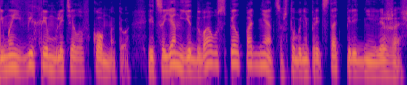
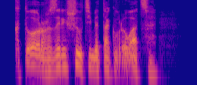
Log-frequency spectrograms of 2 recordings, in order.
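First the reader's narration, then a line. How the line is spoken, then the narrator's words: Hoarse, restrained anger. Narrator (Russian): хрипло спросил он, с трудом сдерживая порыв процедить слова сквозь зубы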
